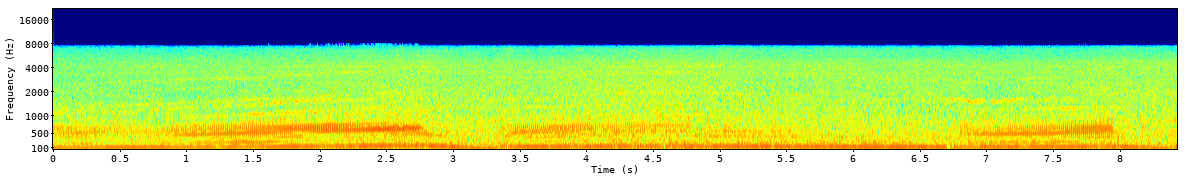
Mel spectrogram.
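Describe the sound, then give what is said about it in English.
Engine of a decades-old Katana motorcycle running while ridden: a loud, continuous buzzing drone whose pitch climbs, drops sharply, then climbs again, with another drop near the end. “You can tell that this bike has been around for decades. It is perfection.”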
